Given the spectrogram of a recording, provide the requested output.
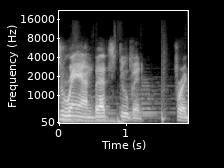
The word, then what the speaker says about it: Ran: The episode begins with Mando arriving at a spaceport to meet with an old friend named Ron. It's pronounced Ran, but that's stupid for a job.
